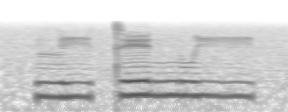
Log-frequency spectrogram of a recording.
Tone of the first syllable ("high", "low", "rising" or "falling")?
high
